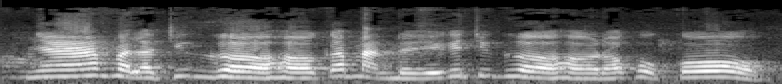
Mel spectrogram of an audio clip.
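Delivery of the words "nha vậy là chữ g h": ordinary talk, nothing marked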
